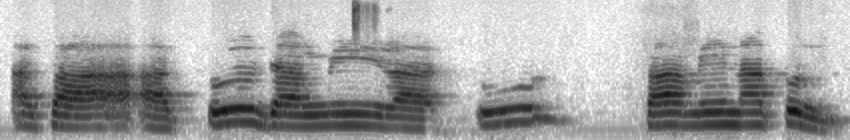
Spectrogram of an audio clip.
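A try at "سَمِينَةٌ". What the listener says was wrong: Tapi ini perlu dilatih bahwa sa-nya enggak panjang. Saminatun, bukan saminatun. Saminatun.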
